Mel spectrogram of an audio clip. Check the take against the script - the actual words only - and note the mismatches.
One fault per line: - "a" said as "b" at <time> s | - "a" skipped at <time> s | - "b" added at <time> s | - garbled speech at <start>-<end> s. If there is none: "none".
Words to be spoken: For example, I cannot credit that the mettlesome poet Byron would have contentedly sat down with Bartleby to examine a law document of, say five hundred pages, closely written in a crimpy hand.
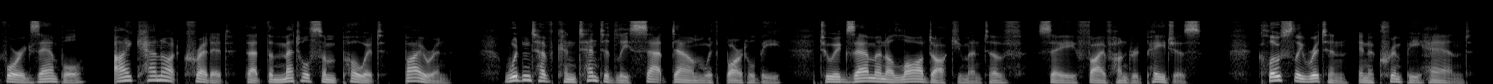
- "would" said as "wouldn't" at 5.0 s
